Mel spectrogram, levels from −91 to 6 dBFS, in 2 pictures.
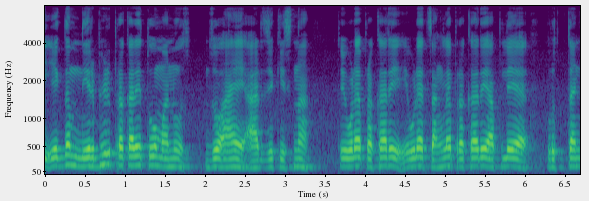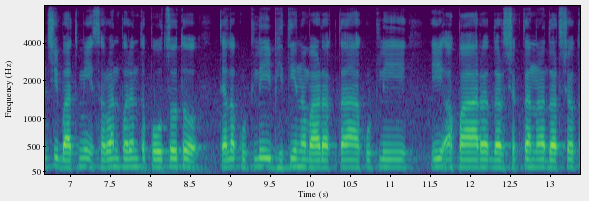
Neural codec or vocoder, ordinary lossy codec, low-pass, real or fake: none; none; none; real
